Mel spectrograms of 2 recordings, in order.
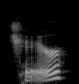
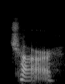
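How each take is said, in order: First: Said in the usual way. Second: "chair" said like "char", falling; own accent pronunciation. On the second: Shown as a demonstration. Showing the funny accent word, "chair" as "char". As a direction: open "chair" out to an "ar" vowel. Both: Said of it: "That's the funniest one".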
